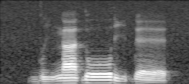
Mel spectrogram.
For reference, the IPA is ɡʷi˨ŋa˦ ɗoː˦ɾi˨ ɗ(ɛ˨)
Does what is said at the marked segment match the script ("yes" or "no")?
yes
